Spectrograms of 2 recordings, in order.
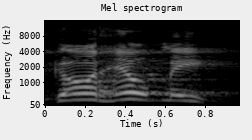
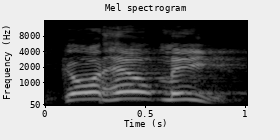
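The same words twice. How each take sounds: First: Higher, louder cry, a little less than the first; panicked plea to God. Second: Higher, much louder cry for help; panicked shout of a prayer; desperate cry to God. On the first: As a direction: call out for help again, panicking. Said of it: "and I'm panicking". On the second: Praying in panic at night. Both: Retold or imitated.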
